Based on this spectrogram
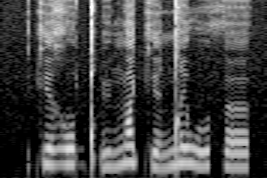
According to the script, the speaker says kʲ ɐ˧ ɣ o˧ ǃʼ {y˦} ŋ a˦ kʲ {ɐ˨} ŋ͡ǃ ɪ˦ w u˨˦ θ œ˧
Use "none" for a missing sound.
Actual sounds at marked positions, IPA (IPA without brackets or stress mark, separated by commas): y˨, ɐ˨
